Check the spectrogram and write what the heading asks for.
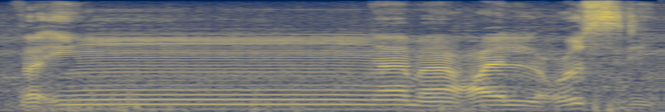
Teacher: ذکرک، ذال میں آپ نے خیال کرنا ہے کہ ذال کی آواز زا سے چینج نہ ہو جائے، ذکرک، فإن مع العسر، یہاں نون مشدد ہے، نون مشدد میں جو ہے ایک الف کی مقدار کے برابر ہم نے غنہ کرنا ہے، اور غنہ جو ہے ناک کی ہڈی سے ادا ہوتا ہے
